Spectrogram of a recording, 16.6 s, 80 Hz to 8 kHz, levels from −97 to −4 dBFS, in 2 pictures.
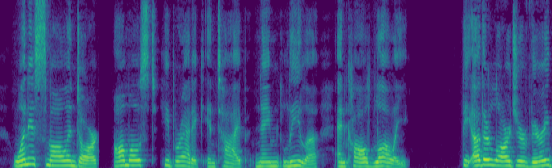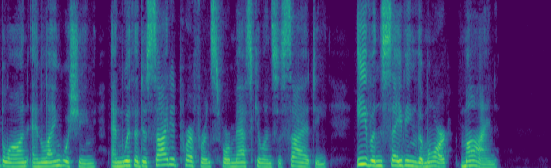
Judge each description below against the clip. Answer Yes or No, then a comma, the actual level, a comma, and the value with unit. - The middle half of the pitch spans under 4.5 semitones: Yes, average, 3.6 semitones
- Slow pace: Yes, slow, 125 wpm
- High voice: Yes, high, 195 Hz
